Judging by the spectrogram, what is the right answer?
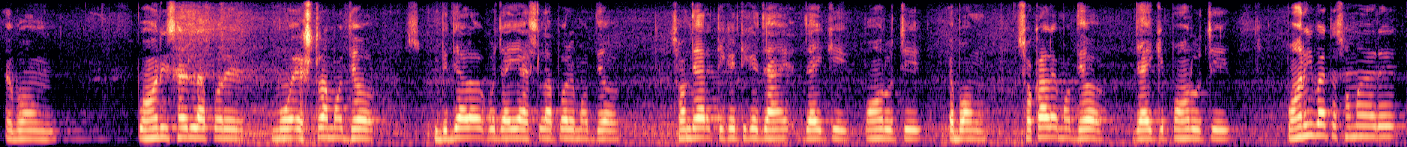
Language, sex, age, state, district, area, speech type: Odia, male, 18-30, Odisha, Nabarangpur, urban, spontaneous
